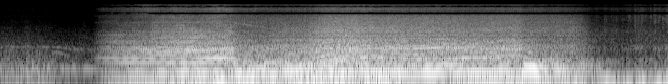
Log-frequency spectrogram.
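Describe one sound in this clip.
A race car engine revs hard and sharply, rising and falling, in a burnout.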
